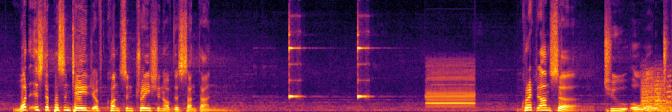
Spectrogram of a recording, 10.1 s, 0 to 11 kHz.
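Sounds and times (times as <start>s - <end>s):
short high pings: 4.4s - 5.9s
buzzer: 6.4s - 7.2s.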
